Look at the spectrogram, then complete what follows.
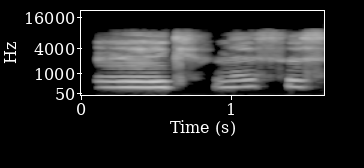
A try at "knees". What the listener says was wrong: Alors, le K, on ne le prononce pas. On dit juste knees.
